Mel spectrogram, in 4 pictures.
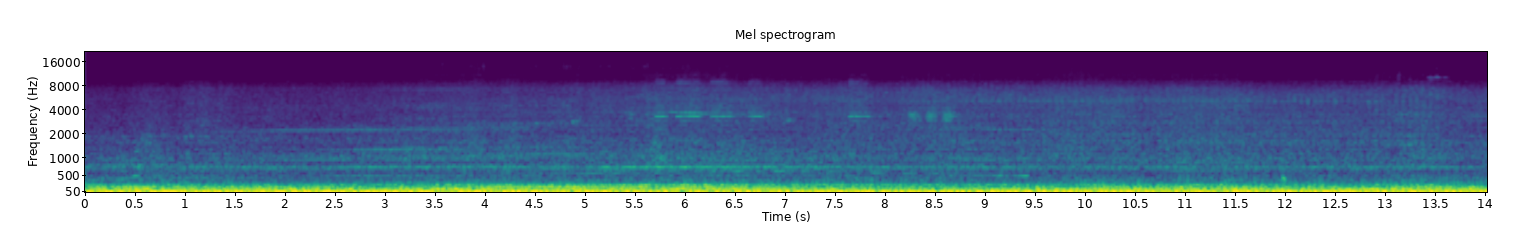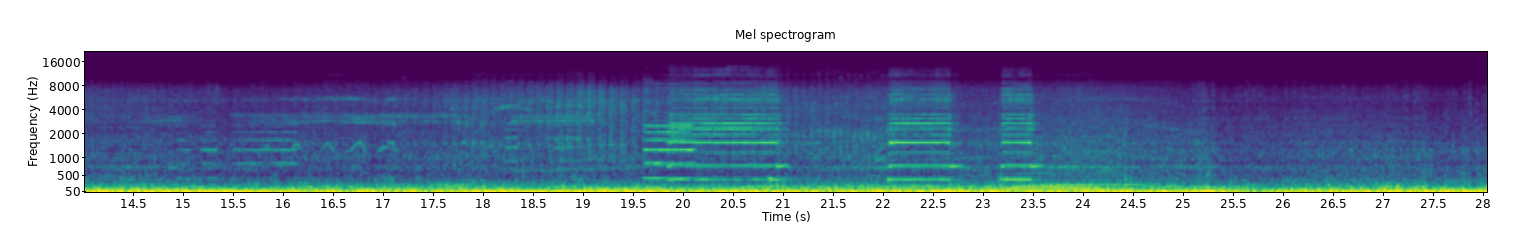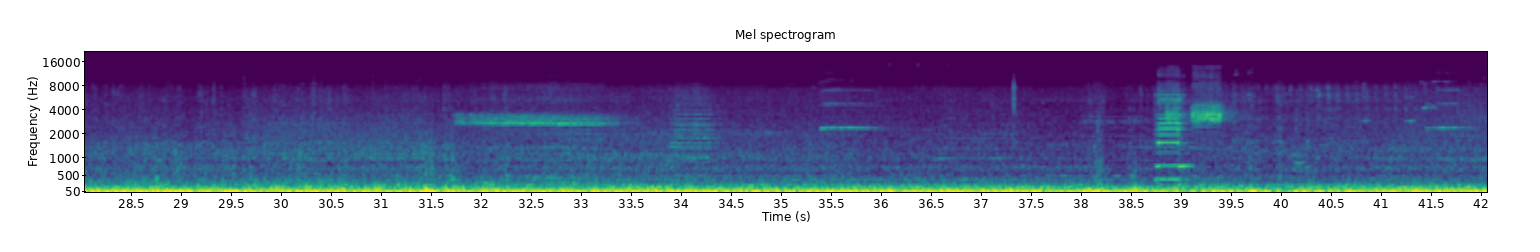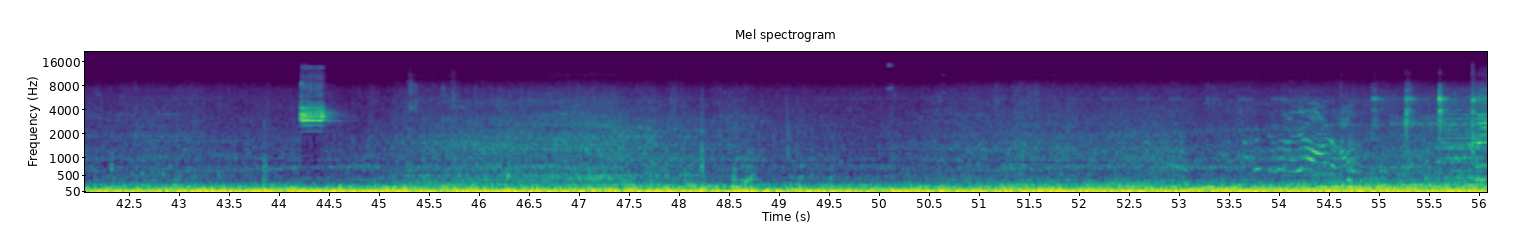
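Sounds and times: car engine and road rumble: 0.0 - 56.0
vehicle horns honking: 5.6 - 8.8, 18.1 - 21.2, 21.9 - 23.9, 31.7 - 34.4, 38.4 - 39.6, 44.2 - 44.7, 55.1 - 56.0.

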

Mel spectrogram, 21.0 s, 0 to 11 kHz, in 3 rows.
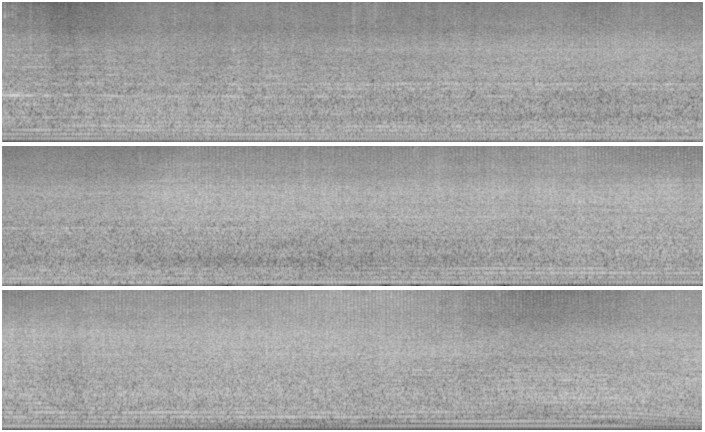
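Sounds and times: mower engine cutting grass: 0.0 - 21.0.

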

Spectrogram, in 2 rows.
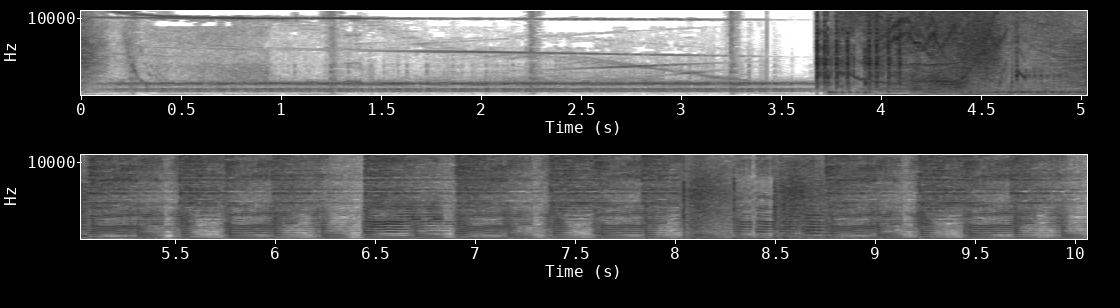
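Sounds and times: electronic drone: 0.0 - 5.1.

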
